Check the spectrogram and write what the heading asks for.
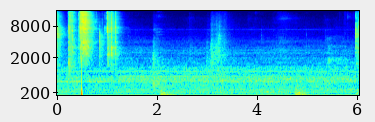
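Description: A spring-loaded metal automatic wire stripper being handled and worked, its jaws and pivots clicking and creaking. A quick cluster of sharp clicks comes in the first second, then a few softer clicks, over a low steady hum.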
